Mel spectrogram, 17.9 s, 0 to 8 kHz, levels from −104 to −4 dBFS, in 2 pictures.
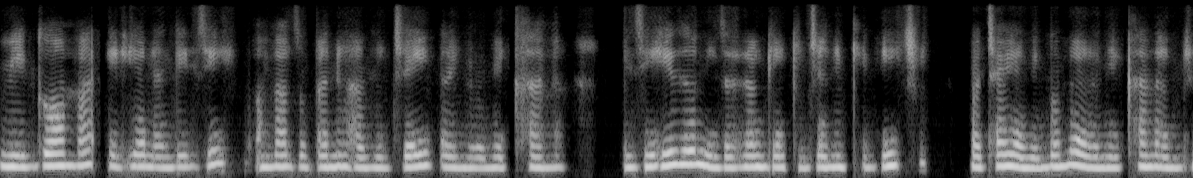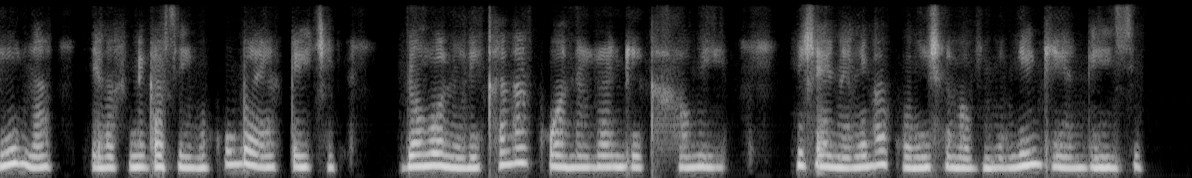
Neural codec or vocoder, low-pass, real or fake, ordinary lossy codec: codec, 16 kHz, 1 kbps, FreqCodec, smaller model; 7.2 kHz; fake; AAC, 48 kbps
